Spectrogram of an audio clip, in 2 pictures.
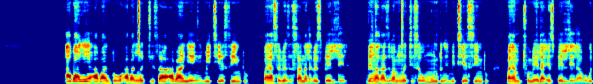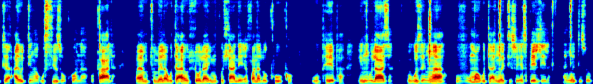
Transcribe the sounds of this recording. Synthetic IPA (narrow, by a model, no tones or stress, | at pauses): aβaɲɛʔaβantʼuʔa̰βaŋ͡ǀed̥ʱisaa̰βaɲɛŋemitʰijesintʼu | βajas̬ɛβend͡zʱisanalaβezib̥ʱɛɮɛla | βɛŋaɣaziβam̩ŋ͡ǀed̥ʱisɛumuntʼuŋemitʰijesintʼu | βajam̩tʰumɛla̰ʔḛsi̥b̥ʱɛɮɛlaʔṵɣutʰḭʔa̰jod̥ʱiŋaʔusizɔkʰɔnaɣuǃaːla | βa̰jam̩tʰumɛlauɣutʰia̰jɔɬɔlaḭmikʰuɬanɛʔɛ̰fanaloǃʰuǁʰɔ | upʰɛpʰa | iŋ͡ǀʱulaːʒa | uɣuzɛŋ͡ǁaɣuvumauɣutʰia̰ŋ͡ǀed̥ʱiswɛ̰ʔḛsi̥b̥ʱɛɮɛlaːŋ͡ǀed̥ʱiswɛkʰɔ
